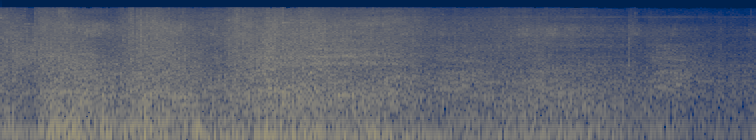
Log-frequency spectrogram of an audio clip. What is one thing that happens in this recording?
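Fiery explosions roar and crackle loudly, then fade.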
